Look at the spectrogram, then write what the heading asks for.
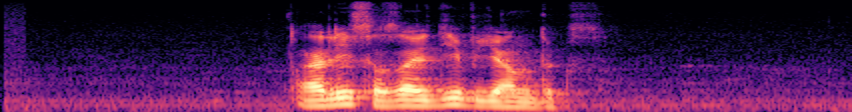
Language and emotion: Russian, neutral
